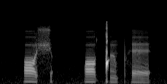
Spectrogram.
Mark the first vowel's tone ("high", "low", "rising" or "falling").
falling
